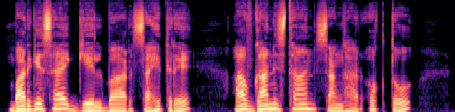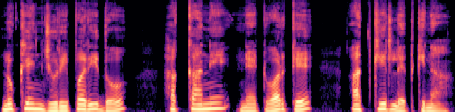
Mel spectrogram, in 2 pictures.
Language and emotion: Santali, neutral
